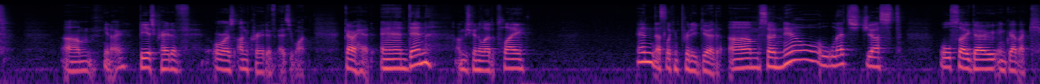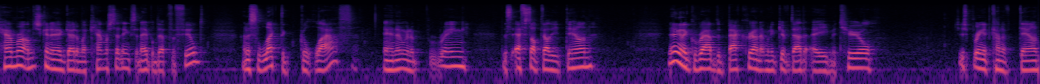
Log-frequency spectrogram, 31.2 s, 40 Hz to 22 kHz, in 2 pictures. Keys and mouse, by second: 5.5 space, 7.5 space, 14.7 click, 17.5 click, 18.4 click, 21.3-23.1 drag, 23.8 click, 25.4 click, 26.7 click.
